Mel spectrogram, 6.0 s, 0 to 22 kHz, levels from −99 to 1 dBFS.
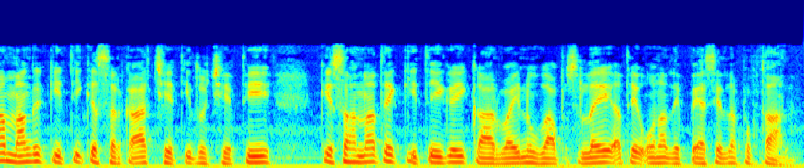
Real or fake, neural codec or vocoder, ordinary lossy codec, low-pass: fake; codec, 16 kHz, 16 kbps, FunCodec, trained on Chinese and English, 50 frames a second; none; 7.2 kHz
